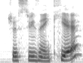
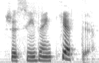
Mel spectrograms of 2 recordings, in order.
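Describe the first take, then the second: First: "inquiet" ending on the vowel, silent t; masculine French form. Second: "inquiète" with a released t at the end; feminine French form. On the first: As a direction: leave the final t off "inquiet". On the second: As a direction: sound the final t in "inquiète". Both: Shown as a demonstration. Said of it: "For feminine, you would say".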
